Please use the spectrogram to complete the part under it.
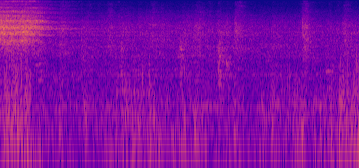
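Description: A passenger train pulls out of Ambajora Shikaripara station, heard from inside the coach as a continuous heavy rumble with clickety-clack of wheels and faint squeals, steady and fairly loud.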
